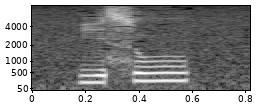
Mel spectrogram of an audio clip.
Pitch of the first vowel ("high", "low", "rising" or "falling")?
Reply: low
